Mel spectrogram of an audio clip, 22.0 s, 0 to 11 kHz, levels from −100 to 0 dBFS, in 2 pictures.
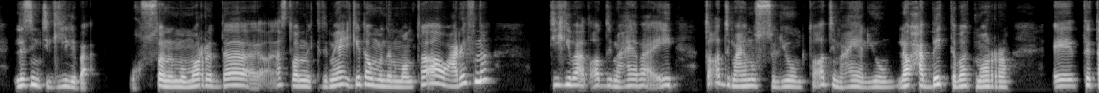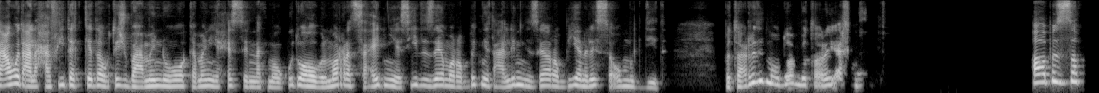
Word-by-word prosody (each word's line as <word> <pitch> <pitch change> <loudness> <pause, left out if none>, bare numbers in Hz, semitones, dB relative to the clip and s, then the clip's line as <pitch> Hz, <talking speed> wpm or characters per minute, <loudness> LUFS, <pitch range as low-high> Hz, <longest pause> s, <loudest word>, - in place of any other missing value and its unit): لازم 190 +3 +2
تيجي 155 +1 -6
لي 150 - 0
بقى - - -4 0.3
وخصوصًا 185 - 0
المُمرِّض 160 +2 +2
ده 190 +2 +3 0.3
أ - - -2
أصلًا 175 -4 0
اجتماعي 170 +6 -1
كده 215 +3 0
ومن 175 -5 +1
المنطقة 155 +10 +2
وعارفنا، 260 - +2 0.6
تيجي 205 0 -1
بقى 200 - +2
تقضّي 185 0 -4
معايا 170 +3 -2
بقى 185 0 -2
إيه، 195 +1 -3 0.3
تقضّي 215 -5 -3
معايا 170 0 +2
نُص 180 -2 +1
اليوم، 155 +1 -2
تقضّي 195 +6 -4
معايا 155 +1 -2
اليوم، 150 +1 -4
لو 185 +2 +6
حبّيت 190 +4 +2
تبات 175 +1 +1
مرّة 155 -2 +1 0.4
آآ 175 +2 +1
تتعوّد 200 +4 +4
على 170 -2 +6
حفيدك 185 +4 -1
كده 190 -1 +2
وتشبع 165 -2 0
منُّه 175 +1 +3
وهو 170 +1 +2
كمان 170 +2 -2
يحِس 180 +2 -4
إنّك 150 -1 -3
موجود 145 +9 -4
وأهو 170 -4 +6
بالمرّة 185 +7 +1
تساعدني 180 +1 -2
يا 145 - 0
سيدي 185 +6 -5
زي 190 +2 +1
ما 175 -2 0
ربِّتني 190 +6 -3
تعلِّمني 170 +5 -2
إزاي 175 +3 -2
أربّيه 175 +2 -1
أنا 175 - +1
لسّه 185 +2 -2
أم 170 0 -2
جديدة. 135 -3 -11 0.6
بتعرضي 280 +4 +2
الموضوع 245 -6 0
بطريقة 200 -1 -1
خف 185 0 -11 1.6
آه 270 +1 +7
بالضب 295 0 +3
180 Hz, 175 wpm, -25 LUFS, 160-195 Hz, 1.6 s, آه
